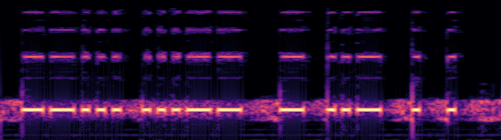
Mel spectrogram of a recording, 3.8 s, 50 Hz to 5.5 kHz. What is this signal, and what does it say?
Morse code, heard as a keyed tone, about 24 wpm, 620 Hz, with radio noise. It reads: 73 TU EE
